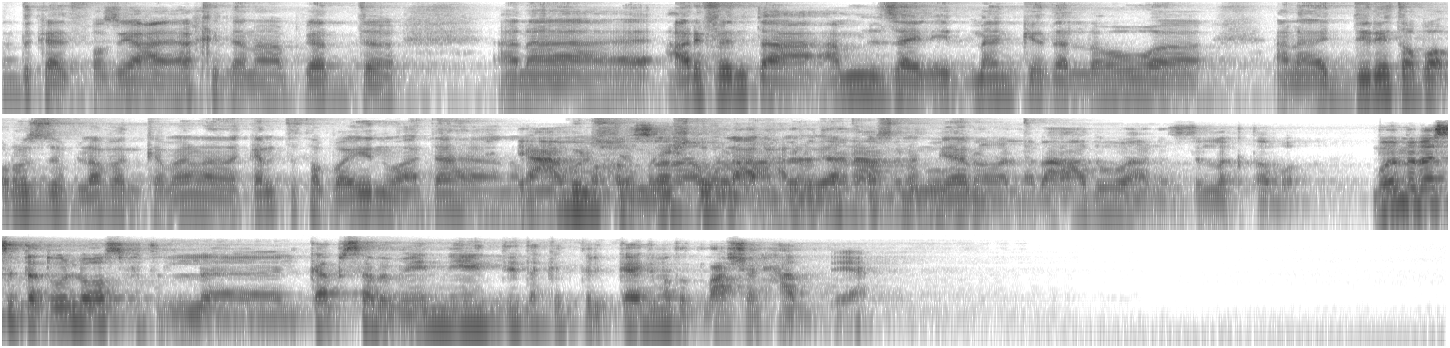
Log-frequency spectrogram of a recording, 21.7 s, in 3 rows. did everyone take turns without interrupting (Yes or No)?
No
